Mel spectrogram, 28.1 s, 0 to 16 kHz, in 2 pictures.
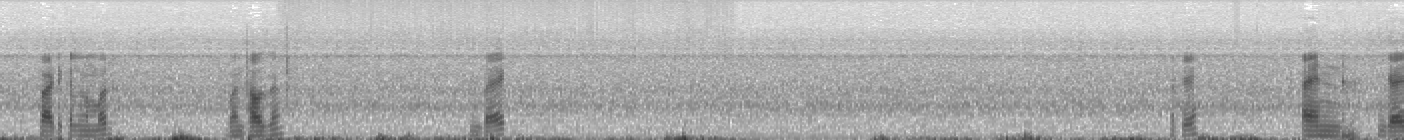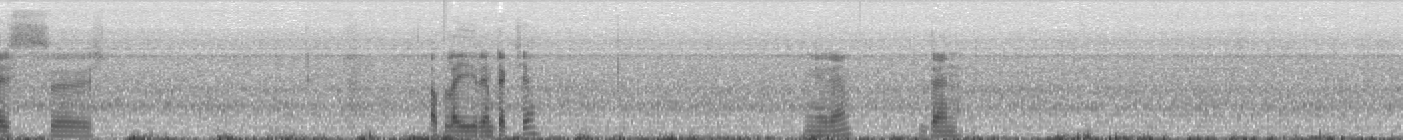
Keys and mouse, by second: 0.5-2.0 drag, 2.0 KP_0, 4.5-7.8 drag, 11.6-14.2 drag, 14.2-15.3 middle drag, 18.3-28.0 drag.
